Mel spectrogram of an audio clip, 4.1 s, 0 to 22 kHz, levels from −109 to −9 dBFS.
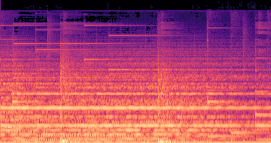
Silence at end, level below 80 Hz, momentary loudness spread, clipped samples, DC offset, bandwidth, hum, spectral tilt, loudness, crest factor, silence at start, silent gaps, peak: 0 s; -28 dBFS; 6 LU; under 0.1%; 5%; 12.5 kHz; none; -5.5 dB/octave; -17 LUFS; 14 dB; 0 s; none; -4 dBFS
